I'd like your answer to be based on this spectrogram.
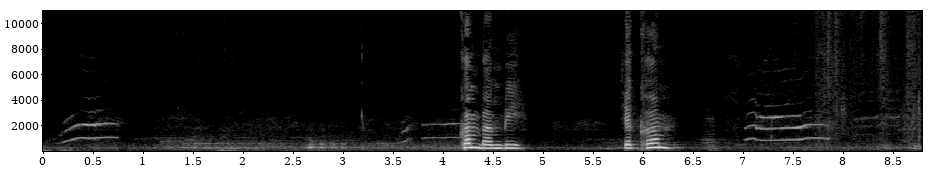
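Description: Cats meowing in a courtyard in Egypt, several distinct high meows spaced across the stretch, some loud and close, while a woman calls softly in German between them.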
